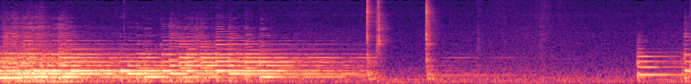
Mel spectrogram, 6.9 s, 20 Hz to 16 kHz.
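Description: Music from a CD playing through a Sony TA-F3000 integrated amplifier fades away, then two sharp clicks about half a second apart as the amplifier's input selector is turned. After a short quiet gap the music cuts back in abruptly near the end.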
